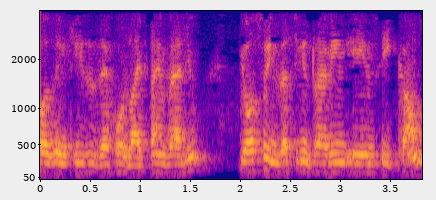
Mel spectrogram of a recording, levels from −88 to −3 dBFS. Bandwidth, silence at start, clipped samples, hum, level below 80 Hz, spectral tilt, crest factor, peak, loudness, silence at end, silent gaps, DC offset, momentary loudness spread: 4 kHz; 0 s; under 0.1%; none; -62 dBFS; -9.5 dB/octave; 14 dB; -8 dBFS; -24 LUFS; 0 s; none; under 0.1%; 5 LU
